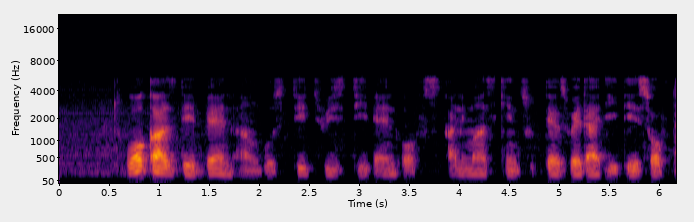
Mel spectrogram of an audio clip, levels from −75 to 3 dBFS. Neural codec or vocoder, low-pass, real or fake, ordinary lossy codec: none; 5.4 kHz; real; none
